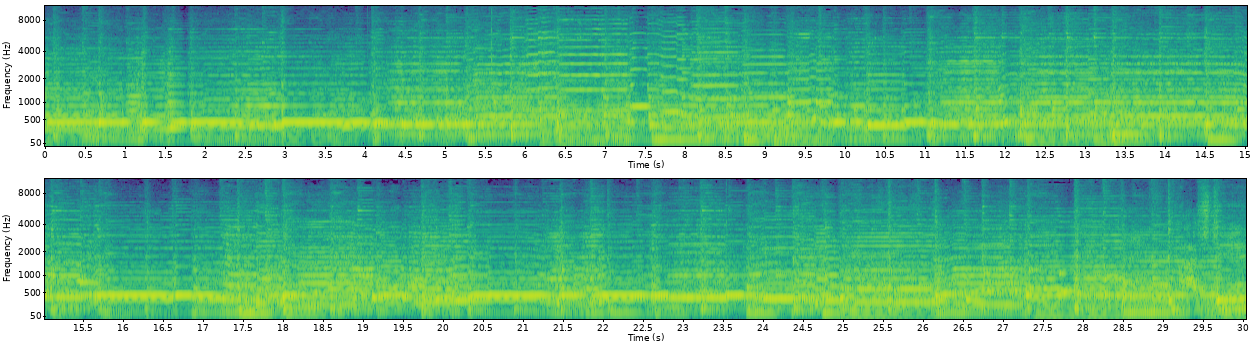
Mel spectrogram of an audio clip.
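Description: Live bluegrass band playing an instrumental passage: bowed fiddle with long held notes over acoustic guitar, banjo and mandolin.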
